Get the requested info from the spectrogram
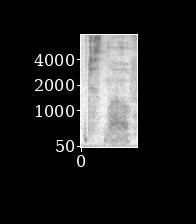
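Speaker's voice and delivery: hushed, breath-only whisper; whispering, overcome with feeling; real whisper. Real, not acted. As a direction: let it drop away into a whisper. Emotional, answering the card's question.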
